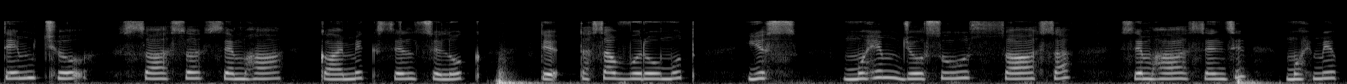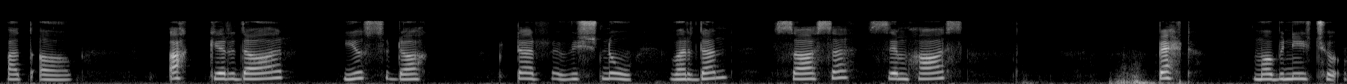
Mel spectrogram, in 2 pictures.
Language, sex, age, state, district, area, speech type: Kashmiri, female, 30-45, Jammu and Kashmir, Bandipora, rural, read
